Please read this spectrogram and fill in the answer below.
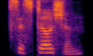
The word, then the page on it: Cistercian: Indian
